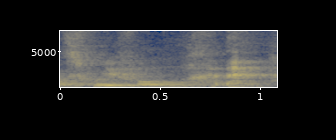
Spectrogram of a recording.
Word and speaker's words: Zweifel: these guys uh actually michael sweefel as they pronounced in the u.s uh he played in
